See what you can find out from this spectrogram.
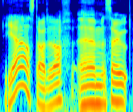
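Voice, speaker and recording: Male podcast debater, clear resonant voice, dry recording, halting and conversational delivery with repeated words. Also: fairly high pitch, sing-song, dry recording. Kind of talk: casual debate chat.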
